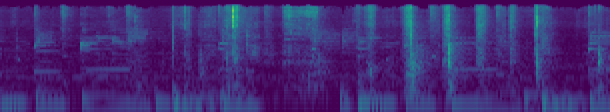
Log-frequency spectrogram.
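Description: A kitchen knife cutting through an eggplant and knocking against a wooden cutting board, several sharp knocks in the second half, over background music.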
